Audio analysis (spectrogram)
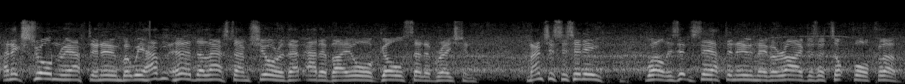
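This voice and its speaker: A man's voice: high-pitched, fairly even intonation, brisk. A man giving a live football match report from an outdoor stadium as a reporter. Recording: loud outdoor stadium noise.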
